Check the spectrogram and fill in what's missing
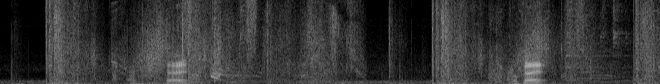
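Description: Gunfire from the video game Red Dead Redemption, several shots and bursts spread across the clip, mixed with game music and sound effects while a player talks over it.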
